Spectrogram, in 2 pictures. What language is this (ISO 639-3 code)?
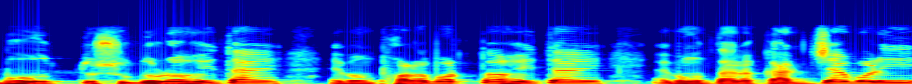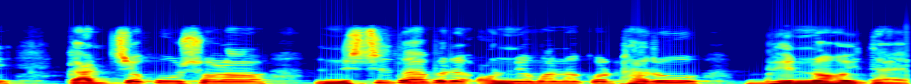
ori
